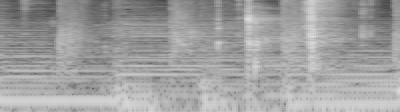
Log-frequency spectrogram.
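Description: Background music, with three sharp clicks from an aluminium card holder as the last of eight cards is pushed in and its magnetic lid is closed; the third click is the loudest.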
